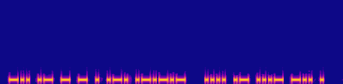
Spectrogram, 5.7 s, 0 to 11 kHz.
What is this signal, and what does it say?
Morse code, heard as a keyed tone, about 25 wpm, 600 Hz. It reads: DATTER. HAVDE
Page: Ferie 25 wpm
